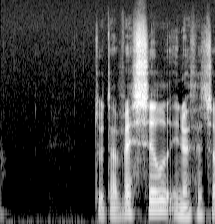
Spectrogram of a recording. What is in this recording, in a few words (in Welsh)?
"fesul", Welsh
